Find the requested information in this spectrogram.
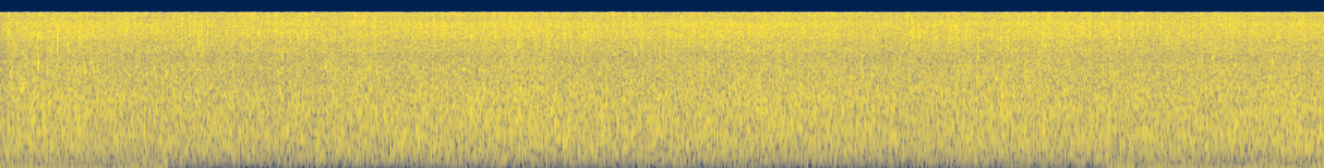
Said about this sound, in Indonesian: Malam itu gerimis tahan lama.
